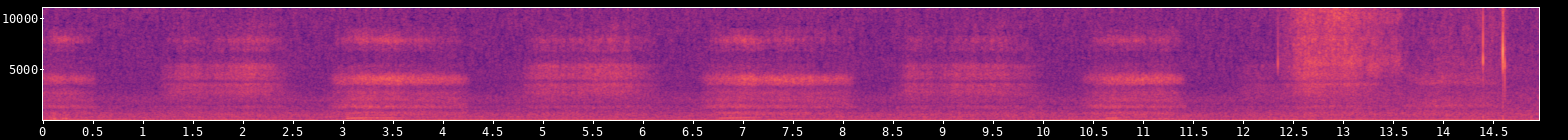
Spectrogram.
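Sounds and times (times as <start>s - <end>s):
man snoring: 0.0s - 0.6s, 1.3s - 11.5s
low hum: 0.0s - 14.9s.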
